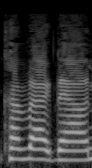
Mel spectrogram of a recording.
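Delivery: ordinary talk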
